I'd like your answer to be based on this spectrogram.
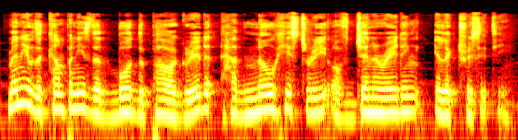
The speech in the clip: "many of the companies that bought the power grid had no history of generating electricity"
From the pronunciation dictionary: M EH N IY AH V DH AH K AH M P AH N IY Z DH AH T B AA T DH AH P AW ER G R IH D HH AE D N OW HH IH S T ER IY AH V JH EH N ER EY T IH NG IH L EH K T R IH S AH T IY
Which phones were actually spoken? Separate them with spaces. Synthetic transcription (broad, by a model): M EH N IY AH V DH AH K AH M P AH N IY Z DH AH T B AA T DH AH P AW ER G R IH D HH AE D N OW HH IH S T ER IY AH V JH EH N ER EY T IH NG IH L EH K T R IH S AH T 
